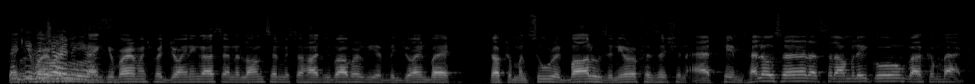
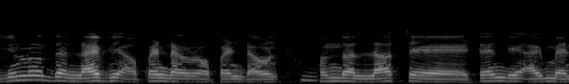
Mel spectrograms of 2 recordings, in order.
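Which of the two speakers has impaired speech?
The second: ataxia; about a decade since onset, walking affected; speech disturbed, slurring mistaken for drunkenness.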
